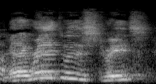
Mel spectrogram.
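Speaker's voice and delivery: ordinary talk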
